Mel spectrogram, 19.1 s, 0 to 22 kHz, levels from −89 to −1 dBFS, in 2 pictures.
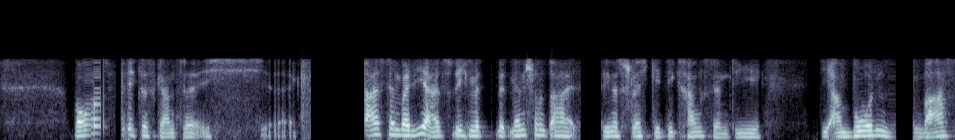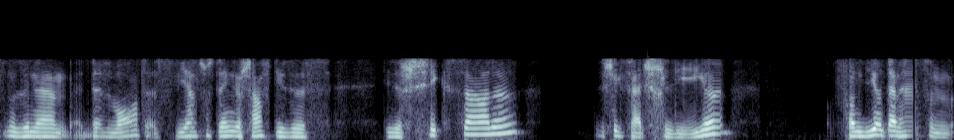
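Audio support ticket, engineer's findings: G.723.1 codec throughout: muffled, hoarse, nothing above 4 kHz, smeared consonants; heavy damage, fits about 6.3 kbit/s with coarse 30 ms frames.

VoIP packet loss concealed by the speech codec: buzzy, fading extrapolated tone at 0.87–1.34, 3.05–3.71 (before "das denn bei dir"), 5.75–6.06 (before "denen es schlecht geht"), 8.90–9.23, 10.52, 14.96–15.29, 16.70–16.86, 18.62–18.77 s; gaps 30–600 ms.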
